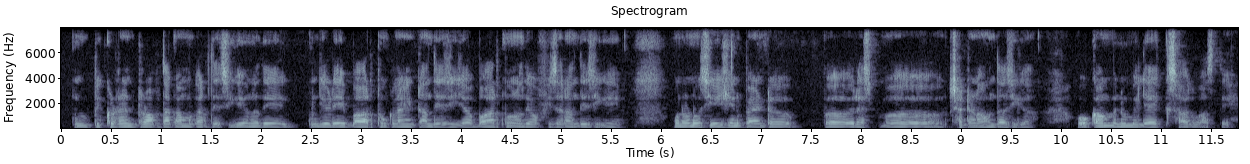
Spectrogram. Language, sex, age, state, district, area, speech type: Punjabi, male, 30-45, Punjab, Mohali, urban, spontaneous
